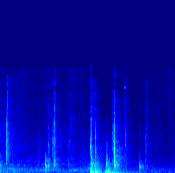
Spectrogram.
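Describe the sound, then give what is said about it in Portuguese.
A door is closed with a single soft, low thud partway through, surrounded by quiet shuffling and faint room noise. “Juro que não dizemos a ninguém. Deixa-me fechar a porta.”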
